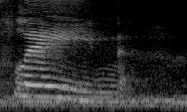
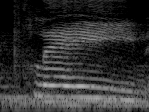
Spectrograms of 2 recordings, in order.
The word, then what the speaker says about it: plane: وخلي بالك عندك magic e at the end، فعشان كده روحنا نطقنا ال a ب a زي ما هي، يعني اسمها a اوعى تقولها plan a، لا هي مش plan خالص، هي plain عشان عندي magic e في الاخر.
